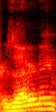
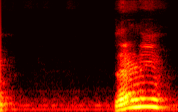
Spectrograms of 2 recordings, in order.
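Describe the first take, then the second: First: Said in the usual way. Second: Slow, much higher, sing-song question; sing-song repeat. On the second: Pretend. Asking the stream chat about a name again, slow sing-song. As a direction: draw the question out, teasing and high.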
